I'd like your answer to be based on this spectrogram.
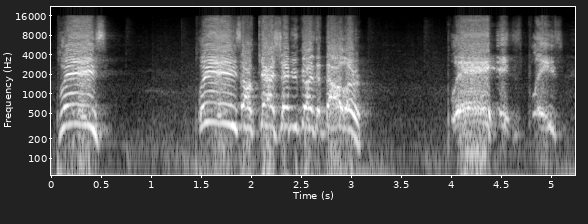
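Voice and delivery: loud, high begging; desperate pleading. Real, not acted. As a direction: beg at the top of your voice. Begging other players for help.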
